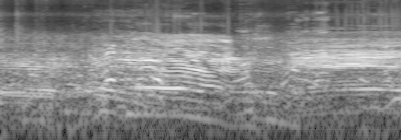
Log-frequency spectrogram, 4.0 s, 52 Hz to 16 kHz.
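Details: Sahiwal bull calves at a cattle market in Comilla, Bangladesh, 17 August 2024: a drawn-out, wavering moo rising and falling, then a second lowing call, over crowd chatter and market bustle.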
